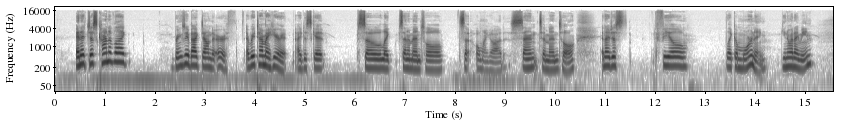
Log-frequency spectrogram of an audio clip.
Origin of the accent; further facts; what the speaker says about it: United States; I'm from the States, so that's a crazy time.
